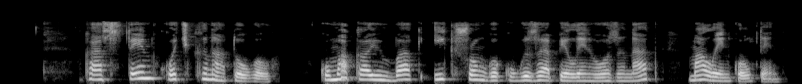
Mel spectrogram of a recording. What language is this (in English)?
Mari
